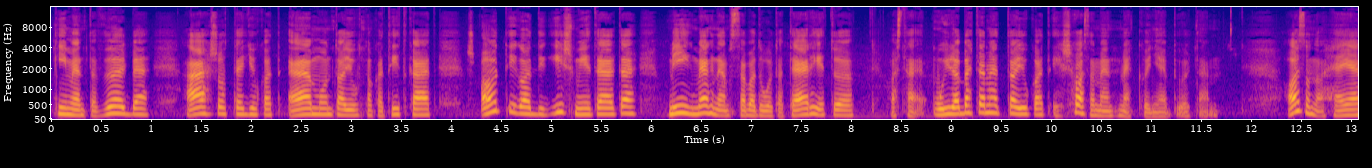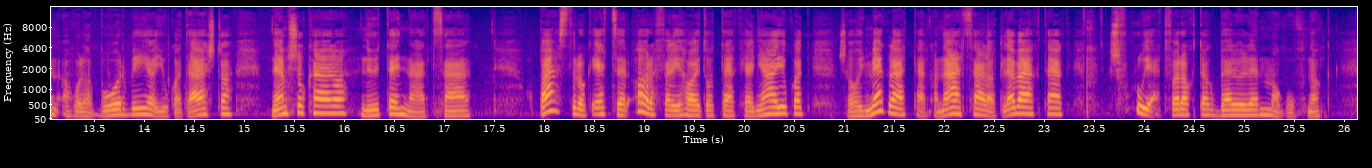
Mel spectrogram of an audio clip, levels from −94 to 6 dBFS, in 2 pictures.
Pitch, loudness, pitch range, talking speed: 185 Hz, -20 LUFS, 160-210 Hz, 140 wpm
